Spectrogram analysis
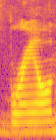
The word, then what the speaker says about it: Broun: There's a Georgia representative, Paul, I think it's Brown. It's spelled a little different, Broun.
